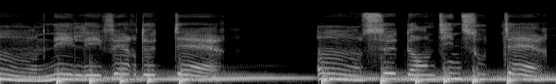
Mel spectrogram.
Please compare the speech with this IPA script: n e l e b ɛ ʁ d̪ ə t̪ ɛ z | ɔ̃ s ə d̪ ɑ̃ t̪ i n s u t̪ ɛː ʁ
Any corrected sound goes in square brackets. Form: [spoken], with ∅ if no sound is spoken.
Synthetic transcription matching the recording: n e l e [v] ɛ ʁ d̪ ə t̪ ɛ [ʁ] | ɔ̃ s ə d̪ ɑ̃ [d̪] i n s u t̪ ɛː ʁ

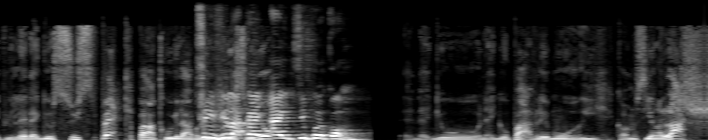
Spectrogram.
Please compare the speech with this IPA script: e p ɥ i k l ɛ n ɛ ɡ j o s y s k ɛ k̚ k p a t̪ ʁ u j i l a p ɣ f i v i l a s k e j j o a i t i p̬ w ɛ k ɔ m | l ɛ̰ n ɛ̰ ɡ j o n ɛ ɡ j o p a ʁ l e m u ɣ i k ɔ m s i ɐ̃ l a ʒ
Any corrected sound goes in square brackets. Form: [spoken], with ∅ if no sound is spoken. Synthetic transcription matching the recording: e p ɥ i [∅] l ɛ n ɛ ɡ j o s y s [p] ɛ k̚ [t] p a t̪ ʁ u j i l a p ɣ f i v i l a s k [a] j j o a i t i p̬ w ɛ k ɔ m | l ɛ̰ n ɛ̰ ɡ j o n ɛ ɡ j o p a [v] l e m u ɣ i k ɔ m s i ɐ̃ l a [ʃ]

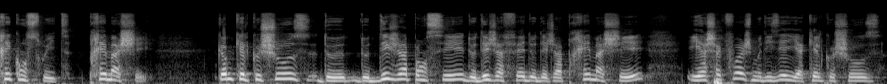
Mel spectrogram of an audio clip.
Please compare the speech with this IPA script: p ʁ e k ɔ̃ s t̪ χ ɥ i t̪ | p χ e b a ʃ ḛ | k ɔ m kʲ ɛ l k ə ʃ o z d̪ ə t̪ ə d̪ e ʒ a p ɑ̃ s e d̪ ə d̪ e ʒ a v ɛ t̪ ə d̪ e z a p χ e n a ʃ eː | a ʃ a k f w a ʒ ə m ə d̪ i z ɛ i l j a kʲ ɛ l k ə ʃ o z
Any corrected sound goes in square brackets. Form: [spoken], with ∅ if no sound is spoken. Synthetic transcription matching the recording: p [χ] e k ɔ̃ s t̪ χ ɥ i t̪ | p χ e [m] a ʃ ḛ | k ɔ m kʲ ɛ l k ə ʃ o z d̪ ə [d̪] ə d̪ e ʒ a p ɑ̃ s e d̪ ə d̪ e ʒ a [f] ɛ [d̪] ə d̪ e [ʒ] a p χ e [m] a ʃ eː | a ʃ a k f w a ʒ ə m ə d̪ i z ɛ i l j a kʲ ɛ l k ə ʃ o z

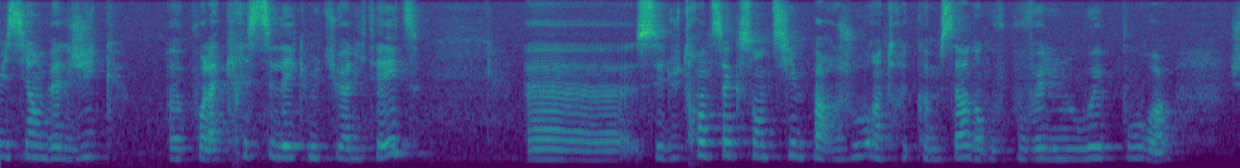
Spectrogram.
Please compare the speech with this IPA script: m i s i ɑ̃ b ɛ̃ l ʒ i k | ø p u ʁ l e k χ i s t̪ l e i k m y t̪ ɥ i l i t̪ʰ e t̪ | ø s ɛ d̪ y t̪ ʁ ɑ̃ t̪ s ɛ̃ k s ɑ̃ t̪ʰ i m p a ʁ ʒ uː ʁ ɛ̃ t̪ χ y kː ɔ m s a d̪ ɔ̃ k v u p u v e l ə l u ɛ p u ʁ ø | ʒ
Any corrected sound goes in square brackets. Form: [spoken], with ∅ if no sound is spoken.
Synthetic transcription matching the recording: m i s i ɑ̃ b [ɛ] l ʒ i k | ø p u ʁ l [a] k χ i s t̪ l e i k m y t̪ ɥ [a] l i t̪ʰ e t̪ | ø s ɛ d̪ y t̪ [χ] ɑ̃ t̪ s ɛ̃ k s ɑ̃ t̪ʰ i m p a ʁ ʒ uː ʁ ɛ̃ t̪ χ y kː ɔ m s a d̪ ɔ̃ k v u p u v e l ə l u [e] p u ʁ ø | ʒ

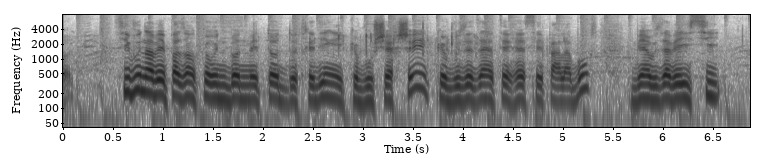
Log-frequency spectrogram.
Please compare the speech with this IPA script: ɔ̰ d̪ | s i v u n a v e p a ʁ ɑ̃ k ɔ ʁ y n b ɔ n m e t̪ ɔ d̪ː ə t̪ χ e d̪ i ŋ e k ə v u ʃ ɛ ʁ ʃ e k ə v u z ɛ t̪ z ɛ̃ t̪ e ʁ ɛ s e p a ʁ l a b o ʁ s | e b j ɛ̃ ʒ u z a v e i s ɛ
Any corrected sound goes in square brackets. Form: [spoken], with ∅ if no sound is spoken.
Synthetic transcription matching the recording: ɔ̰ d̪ | s i v u n a v e p a [z] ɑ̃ k ɔ ʁ y n b ɔ n m e t̪ ɔ d̪ː ə t̪ χ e d̪ i ŋ e k ə v u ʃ ɛ ʁ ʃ e k ə v u z ɛ t̪ z ɛ̃ t̪ e ʁ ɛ s e p a ʁ l a b [u] ʁ s | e b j ɛ̃ [v] u z a v e i s [i]

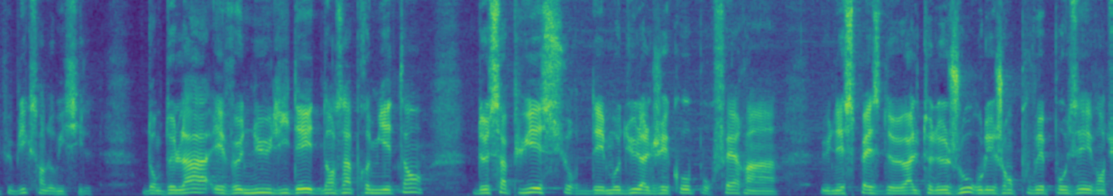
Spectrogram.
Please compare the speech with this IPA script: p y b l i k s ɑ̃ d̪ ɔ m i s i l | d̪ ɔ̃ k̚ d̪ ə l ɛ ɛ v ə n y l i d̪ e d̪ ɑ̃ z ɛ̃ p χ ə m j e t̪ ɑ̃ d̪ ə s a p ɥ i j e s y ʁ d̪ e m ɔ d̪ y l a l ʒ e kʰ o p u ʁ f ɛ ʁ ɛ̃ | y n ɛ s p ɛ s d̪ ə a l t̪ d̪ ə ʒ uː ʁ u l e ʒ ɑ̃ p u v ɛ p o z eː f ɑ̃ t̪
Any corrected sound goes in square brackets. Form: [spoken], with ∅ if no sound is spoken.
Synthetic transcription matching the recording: p y b l i k s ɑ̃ d̪ ɔ m i s i l | d̪ ɔ̃ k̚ d̪ ə l [a] ɛ v ə n y l i d̪ e d̪ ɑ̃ z ɛ̃ p χ ə m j e t̪ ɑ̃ d̪ ə s a p ɥ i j e s y ʁ d̪ e m ɔ d̪ y l a l ʒ e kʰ o p u ʁ f ɛ ʁ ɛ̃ | y n ɛ s p ɛ s d̪ ə a l t̪ d̪ ə ʒ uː ʁ u l e ʒ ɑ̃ p u v ɛ p o z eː [v] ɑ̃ t̪

